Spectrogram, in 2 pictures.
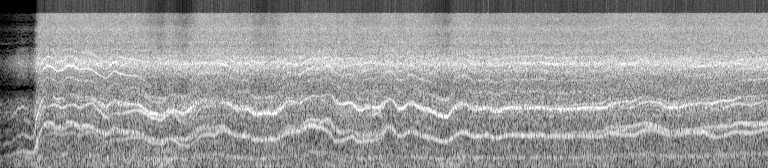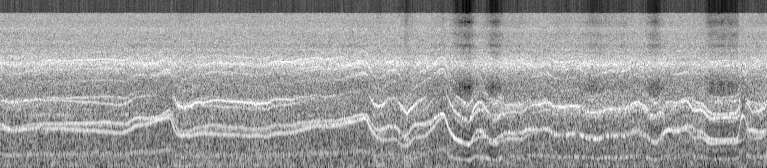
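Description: FPV drone's brushless motors and propellers whining loud and close, as picked up by its onboard camera, the pitch rising and falling with the throttle as it manoeuvres.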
